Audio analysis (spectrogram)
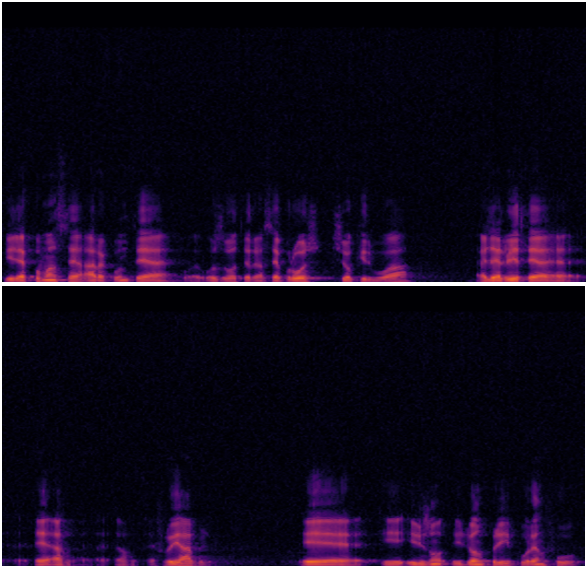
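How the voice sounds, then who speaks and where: A man from Ukraine, a native Ukrainian speaker with an Eastern European accent, answering as a guest author on stage in halting, fragmented phrases. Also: on the low side. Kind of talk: onstage interview answers. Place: live festival stage. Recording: dull, muffled live recording.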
